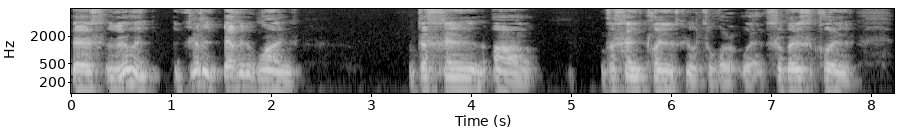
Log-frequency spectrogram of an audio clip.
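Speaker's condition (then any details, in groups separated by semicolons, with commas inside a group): Möbius syndrome; not understood by everybody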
